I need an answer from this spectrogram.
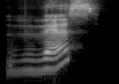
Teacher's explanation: I can see my tongue between my teeth.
